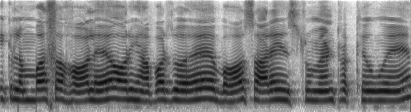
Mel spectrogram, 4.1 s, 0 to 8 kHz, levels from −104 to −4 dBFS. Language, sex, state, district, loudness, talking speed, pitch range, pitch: Hindi, female, Bihar, Patna, -15 LUFS, 235 wpm, 215-235 Hz, 225 Hz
